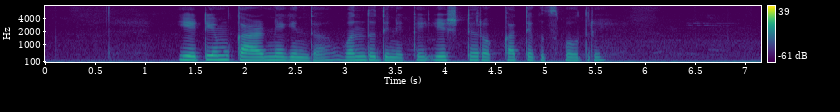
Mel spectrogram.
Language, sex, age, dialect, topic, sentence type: Kannada, female, 36-40, Dharwad Kannada, banking, question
